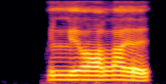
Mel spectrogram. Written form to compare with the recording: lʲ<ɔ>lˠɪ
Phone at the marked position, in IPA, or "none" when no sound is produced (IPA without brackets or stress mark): ɔ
